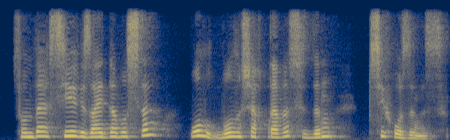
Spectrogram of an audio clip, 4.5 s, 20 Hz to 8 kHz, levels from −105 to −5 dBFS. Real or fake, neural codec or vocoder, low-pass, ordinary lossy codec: fake; codec, 16 kHz, 0.8 kbps, ZipCodec; 7.2 kHz; none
